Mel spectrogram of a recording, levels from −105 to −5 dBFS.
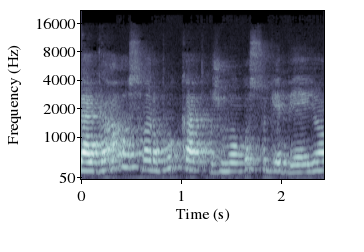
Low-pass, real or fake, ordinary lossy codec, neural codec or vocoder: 19.8 kHz; fake; MP3, 96 kbps; vocoder, 44.1 kHz, 128 mel bands, Pupu-Vocoder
